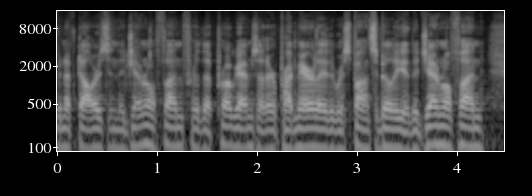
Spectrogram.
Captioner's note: sigh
